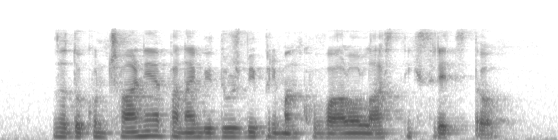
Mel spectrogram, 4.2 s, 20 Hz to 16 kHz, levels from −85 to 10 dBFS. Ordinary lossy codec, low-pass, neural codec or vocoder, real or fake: none; 7.2 kHz; none; real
